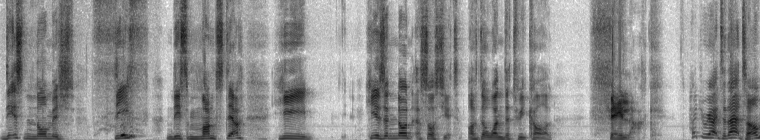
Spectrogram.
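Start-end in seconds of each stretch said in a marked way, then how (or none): 0.0-8.3 slow, fake European accent with unrolled R. Reading a gnomish rogue's description aloud, in a put-on European accent. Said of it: "in a European accent without rolling the R".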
